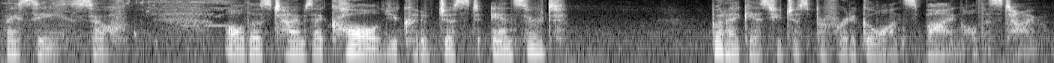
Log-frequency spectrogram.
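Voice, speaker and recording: A woman's voice: sits low, moderate pace, a bit bright, in a whisper. A woman playing a determined, sardonic young hero in a video game, with a dry, defiant way of talking. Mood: sarcastic.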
